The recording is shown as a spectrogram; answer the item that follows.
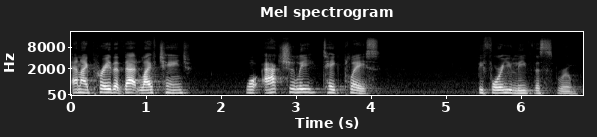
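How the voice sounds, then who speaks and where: A woman in her forties with a loud voice, giving a lively, joking inspirational talk to a women's morning gathering. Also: lowish voice, slow pace. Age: 40s. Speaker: guest speaker.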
